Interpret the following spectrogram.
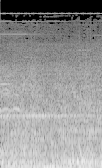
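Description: Dense experimental synthesizer noise music: layered low drones under a steady high tone, with many short sliding pitches scattered through it.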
